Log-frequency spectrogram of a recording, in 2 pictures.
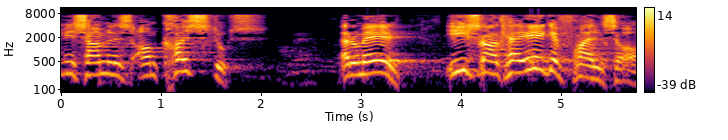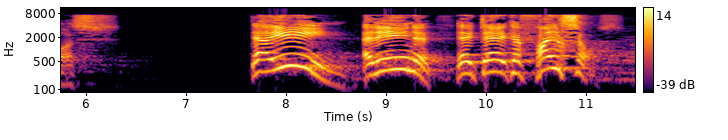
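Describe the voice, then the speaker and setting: A man preaching a fervent sermon to his congregation, sometimes dropping to hushed intensity. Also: a little high. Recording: dull sound in a long-reverb hall.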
